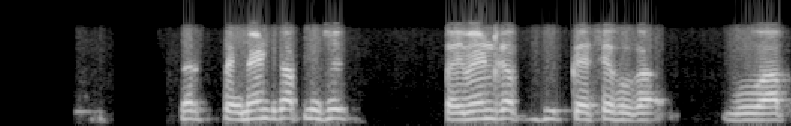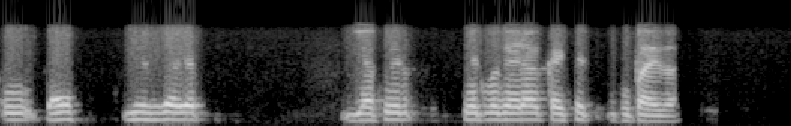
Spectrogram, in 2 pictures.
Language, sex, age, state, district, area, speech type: Hindi, male, 45-60, Uttar Pradesh, Sitapur, rural, conversation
